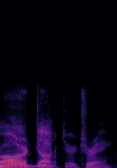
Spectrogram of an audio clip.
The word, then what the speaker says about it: Mourvèdre: The traditional Rhone grapes of Mourvèdre, I think, Mourvèdre, Grenache, Syrah. – More Dr. Dre. – It's actually close to how it's spelled.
